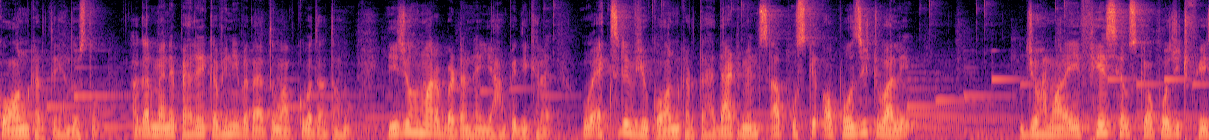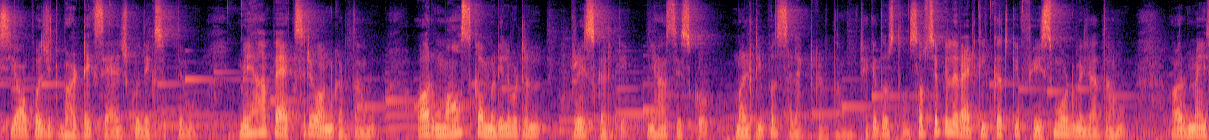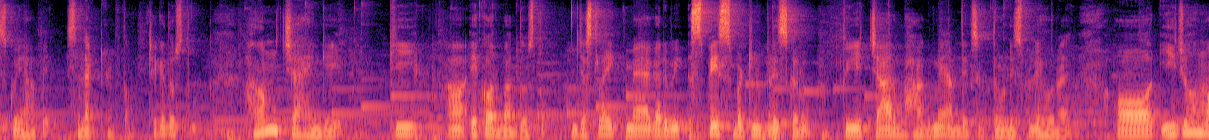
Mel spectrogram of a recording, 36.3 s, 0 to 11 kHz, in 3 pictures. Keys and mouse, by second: 5.5-9.1 drag, 9.2-12.4 drag, 13.1-16.3 drag, 26.6-30.6 drag, 31.8-34.1 right drag, 31.8 space, 34.1-36.2 drag.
